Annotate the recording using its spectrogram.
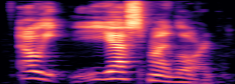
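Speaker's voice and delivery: high, stammering, nervous underling; servile toad. A narrator's reading. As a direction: agree hastily and fearfully with your master. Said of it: "the toady agreed".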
